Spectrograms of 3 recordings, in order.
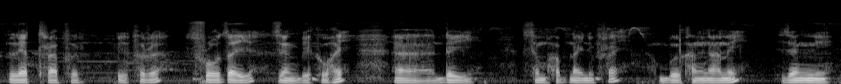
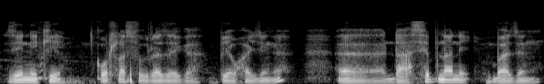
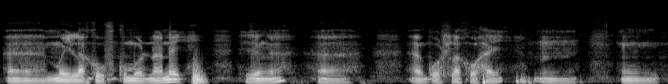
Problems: none marked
